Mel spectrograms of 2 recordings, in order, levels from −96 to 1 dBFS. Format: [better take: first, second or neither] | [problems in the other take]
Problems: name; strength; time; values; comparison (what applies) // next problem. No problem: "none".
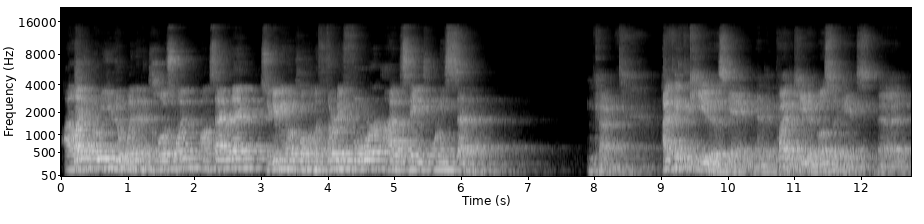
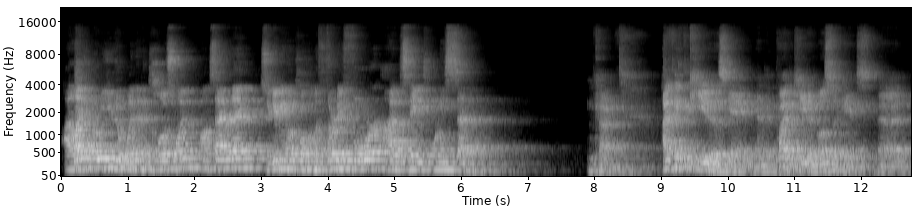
neither | room echo; strong; dies away in 1.3 s; the same in both // off-mic speech; far; the same in both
